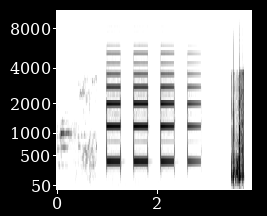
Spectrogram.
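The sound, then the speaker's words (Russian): Telephone busy signal after the other party hangs up: four evenly spaced beeps at one steady pitch, each about a quarter second long, then a short noisy click at the end. A brief faint voice comes before the tones. “Трубку бросила”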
